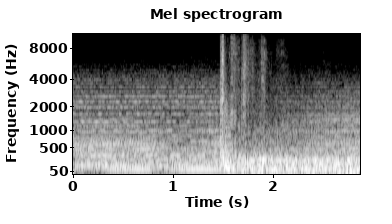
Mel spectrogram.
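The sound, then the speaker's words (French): Cannon fire with a shell exploding on a building. A steady low rumble runs until about halfway, then a sudden loud, broad boom breaks out with crackling bursts, and heavy rumbling continues to the end. “Ils ont un canon, capitano. Ils ont un canon? Ils ont un canon? Wow! L'obus est tombé sur le vestiaire. Il a tout détruit.”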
